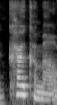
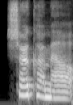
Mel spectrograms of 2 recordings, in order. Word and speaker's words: Chocomel: It's like a Cocomel, right? They have this special brand in Holland. Chocomel.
